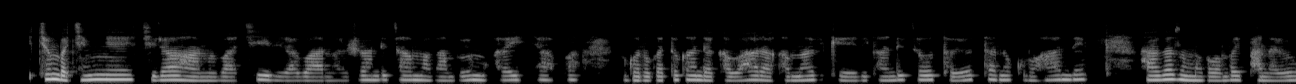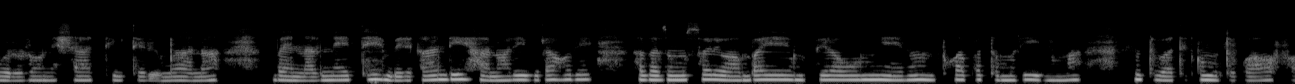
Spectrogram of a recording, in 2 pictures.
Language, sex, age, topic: Kinyarwanda, male, 18-24, finance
